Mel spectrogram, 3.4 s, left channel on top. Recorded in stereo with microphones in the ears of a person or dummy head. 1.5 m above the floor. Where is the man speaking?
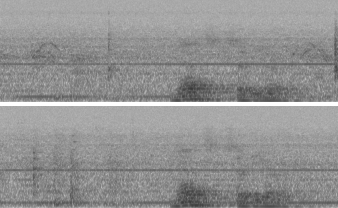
50° right (ahead or behind), 3.5 m.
